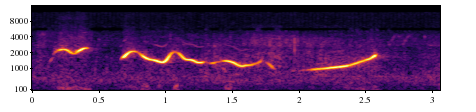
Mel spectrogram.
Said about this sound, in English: I can also hear a somber greenbull going,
